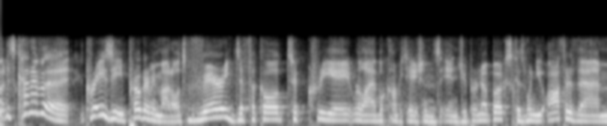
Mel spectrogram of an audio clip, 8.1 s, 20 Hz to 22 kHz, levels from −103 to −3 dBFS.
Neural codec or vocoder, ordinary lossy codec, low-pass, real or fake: none; Opus, 32 kbps; 7.2 kHz; real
